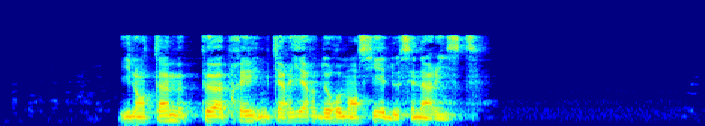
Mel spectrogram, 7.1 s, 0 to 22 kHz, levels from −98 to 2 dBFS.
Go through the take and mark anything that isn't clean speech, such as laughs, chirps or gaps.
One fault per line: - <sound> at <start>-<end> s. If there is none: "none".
none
